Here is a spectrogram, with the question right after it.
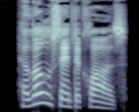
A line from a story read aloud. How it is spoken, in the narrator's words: He called out again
